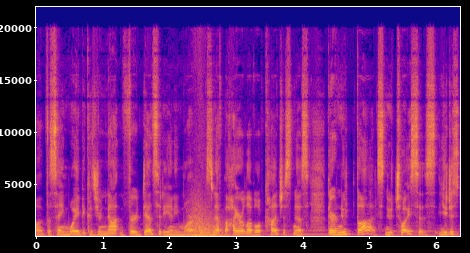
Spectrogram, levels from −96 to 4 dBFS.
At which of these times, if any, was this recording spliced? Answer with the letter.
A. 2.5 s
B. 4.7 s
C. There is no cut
A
